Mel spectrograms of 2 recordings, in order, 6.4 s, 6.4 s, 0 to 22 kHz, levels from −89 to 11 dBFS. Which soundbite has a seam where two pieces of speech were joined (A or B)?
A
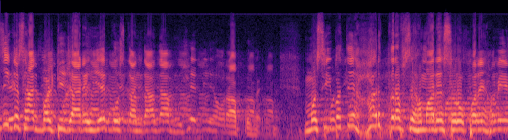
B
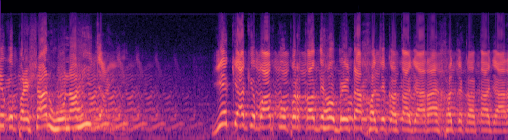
A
